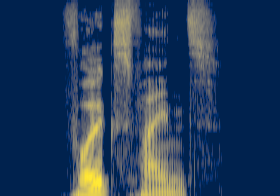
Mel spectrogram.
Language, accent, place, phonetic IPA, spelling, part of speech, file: German, Germany, Berlin, [ˈfɔlksˌfaɪ̯nt͡s], Volksfeinds, noun, De-Volksfeinds.ogg
- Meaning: genitive of Volksfeind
